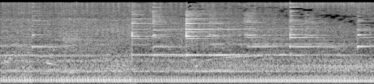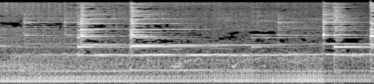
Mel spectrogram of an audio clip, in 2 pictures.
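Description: Large rope-pulled bells on pedal parade carts clanging, struck irregularly many times, each stroke ringing on; the loudest comes about four and a half seconds in. A small lawn tractor engine runs steadily underneath.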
